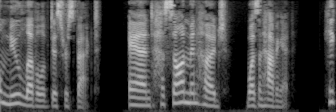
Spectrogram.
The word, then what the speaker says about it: Hasan Minhaj: Because everyone that says your name says Hasan Minhaj. Yeah, but the real way you pronounce it, and this is a big deal because my parents are here, it's Hasan Minhaj.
